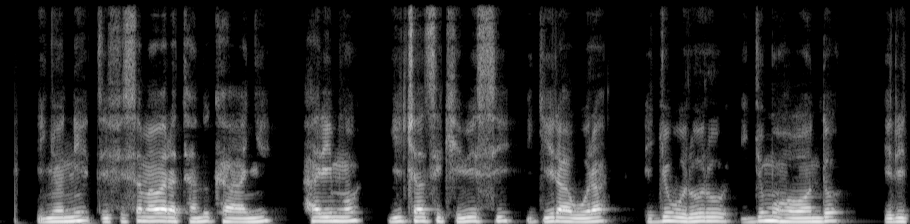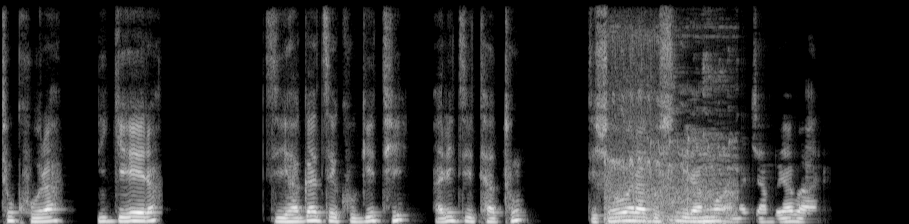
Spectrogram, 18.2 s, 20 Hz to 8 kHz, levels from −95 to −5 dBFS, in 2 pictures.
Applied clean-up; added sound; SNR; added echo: classical method log-MMSE.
